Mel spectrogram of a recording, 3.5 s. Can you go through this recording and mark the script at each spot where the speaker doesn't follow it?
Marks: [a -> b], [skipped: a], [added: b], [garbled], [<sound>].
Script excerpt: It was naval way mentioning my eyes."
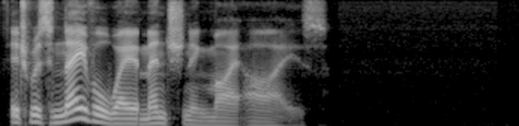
It was naval way mentioning my eyes."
